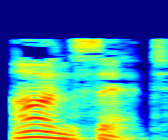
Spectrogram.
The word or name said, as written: onset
